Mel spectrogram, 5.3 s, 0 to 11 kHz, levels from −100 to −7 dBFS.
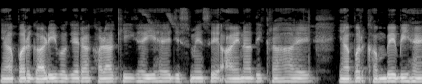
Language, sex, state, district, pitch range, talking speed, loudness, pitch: Hindi, male, Bihar, Gopalganj, 120-125 Hz, 240 wpm, -27 LUFS, 125 Hz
